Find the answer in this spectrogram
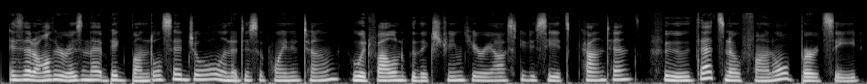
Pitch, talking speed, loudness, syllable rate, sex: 195 Hz, 210 wpm, -15 LUFS, 5.5 syllables/s, female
